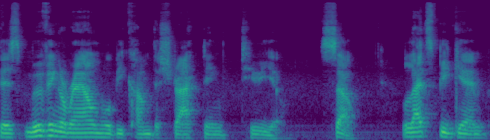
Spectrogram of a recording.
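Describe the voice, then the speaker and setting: Man gently leading a guided meditation. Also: medium pitch. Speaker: meditation teacher. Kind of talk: guided meditation instruction, spoken to viewers.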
